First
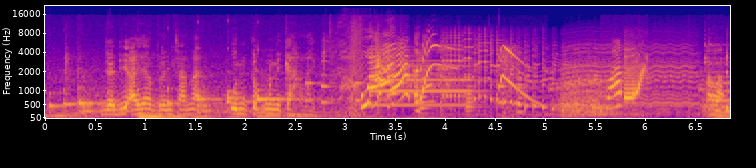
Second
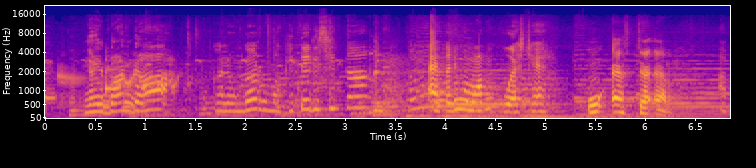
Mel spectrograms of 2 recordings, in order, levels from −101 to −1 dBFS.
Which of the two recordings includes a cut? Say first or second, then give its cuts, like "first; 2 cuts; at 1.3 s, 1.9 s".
second; 1 cut; at 3.6 s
